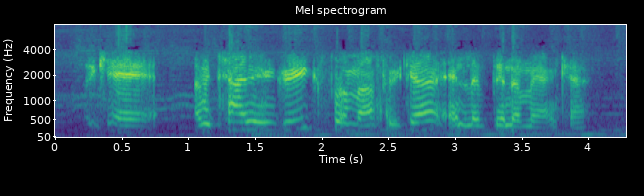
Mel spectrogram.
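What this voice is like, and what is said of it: Unusual mixed foreign accent. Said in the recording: “What's that crazy accent you've got”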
